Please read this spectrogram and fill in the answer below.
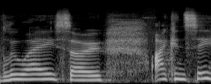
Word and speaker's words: Louez: challenging i'd be hyphenated it'd be l-o-u-i-s instead of luay so i can see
